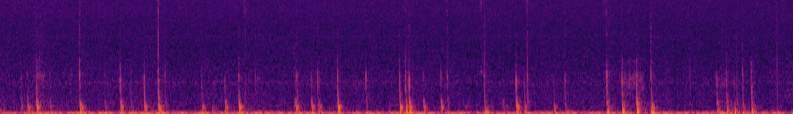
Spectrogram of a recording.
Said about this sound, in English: that's almost using the capsicum as the sound effect on Monty Python the Holy Grail to gallop horses with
